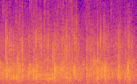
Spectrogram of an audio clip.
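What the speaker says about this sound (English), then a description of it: "Everyone give a big round of applause for Wes Chapman." A promotional speaking event audience applauds to welcome the speaker Wes Chapman, a dense, even wash of clapping from a sizeable crowd that stays steady throughout.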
